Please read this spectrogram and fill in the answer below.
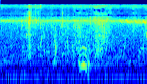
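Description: A few light knocks of a kayak paddle against the plastic hull, with a little water movement, over a faint steady high insect buzz.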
